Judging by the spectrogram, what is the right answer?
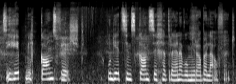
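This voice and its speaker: A young actress with a Swiss accent playing a troubled schoolgirl, quietly narrating a radio play in the first person. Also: medium pitch, fairly even intonation, normal speed, slight background noise, natural voice. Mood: sad. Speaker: narrator and main character.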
